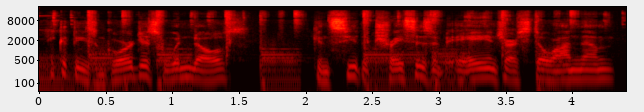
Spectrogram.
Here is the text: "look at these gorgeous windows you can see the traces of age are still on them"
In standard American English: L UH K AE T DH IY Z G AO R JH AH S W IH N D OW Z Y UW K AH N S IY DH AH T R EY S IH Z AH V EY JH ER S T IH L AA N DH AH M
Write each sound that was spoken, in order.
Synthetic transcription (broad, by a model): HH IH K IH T DH IY Z G AO R JH AH S W IH N D OW Z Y K AH N S IY DH AH T R EY S IH Z AH V EY JH ER S T IH L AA N DH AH M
